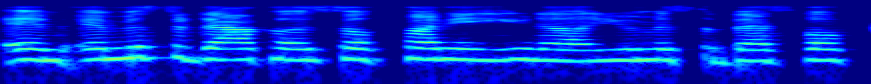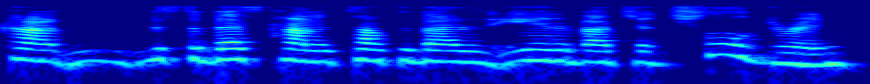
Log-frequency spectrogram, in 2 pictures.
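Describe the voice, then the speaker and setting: A woman's voice: on the high side, steady tone, quick pace, sharp tone, highs cut off. An older woman hosting a company video call, chatting casually and telling a playful, laughing story.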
